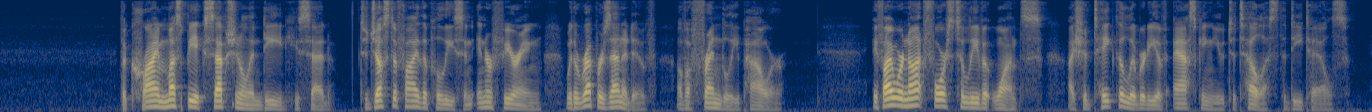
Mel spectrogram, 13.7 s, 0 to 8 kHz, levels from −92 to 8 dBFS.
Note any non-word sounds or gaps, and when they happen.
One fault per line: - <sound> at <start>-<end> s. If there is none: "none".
none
